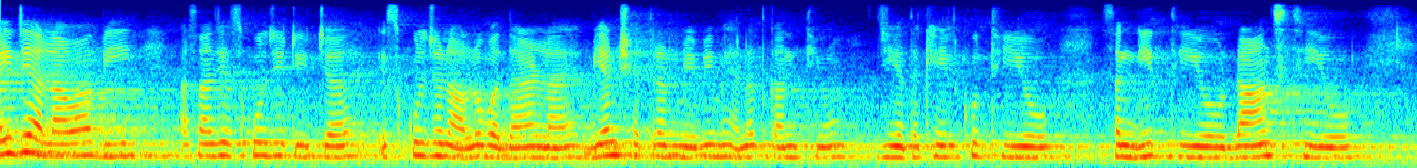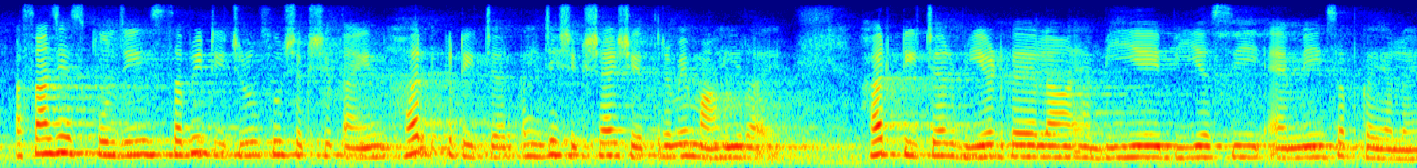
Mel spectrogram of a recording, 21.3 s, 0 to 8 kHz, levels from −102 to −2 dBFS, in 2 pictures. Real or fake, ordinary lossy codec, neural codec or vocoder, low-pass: real; none; none; 7.2 kHz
